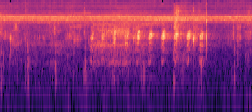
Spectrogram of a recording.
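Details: Frogs near Khasia houses in a hill village in the Bangladesh border area: a frog gives a quick run of bright, clicking notes over a steady high insect hiss.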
